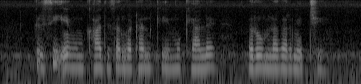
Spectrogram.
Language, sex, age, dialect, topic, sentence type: Maithili, female, 25-30, Southern/Standard, agriculture, statement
